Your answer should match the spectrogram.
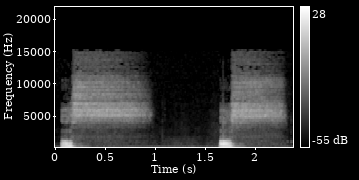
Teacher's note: انظر إلى مكان الالتصاق، طرف اللسان مع ما بين الثنايا العليا والسفلى · Term: مخرج واحد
